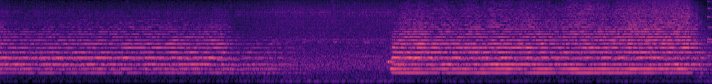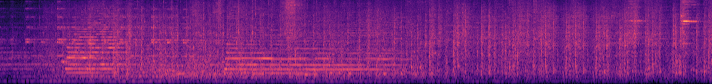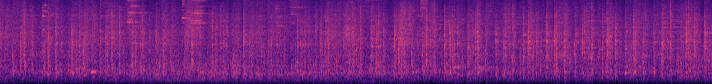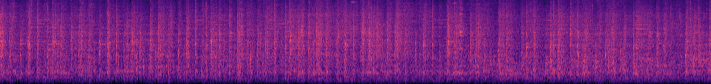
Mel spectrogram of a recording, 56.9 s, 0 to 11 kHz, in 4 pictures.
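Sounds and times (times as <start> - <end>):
freight train wheels clicking: 14.8 - 56.9.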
